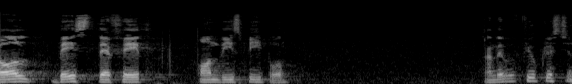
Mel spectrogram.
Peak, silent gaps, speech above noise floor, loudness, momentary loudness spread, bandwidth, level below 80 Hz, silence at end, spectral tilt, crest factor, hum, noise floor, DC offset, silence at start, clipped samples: -8 dBFS; none; 35 dB; -28 LUFS; 12 LU; 11.5 kHz; -64 dBFS; 0 s; -4.5 dB/octave; 20 dB; none; -61 dBFS; under 0.1%; 0 s; under 0.1%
